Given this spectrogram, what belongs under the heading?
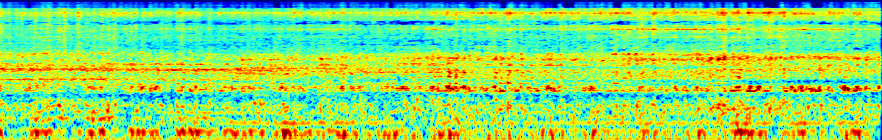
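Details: Yamaha WaveRunner two-stroke after top-end rebuild with new piston and rings, running with cooling water on: steady, even drone with no knocks, rattles or misses; engine sounds healthy.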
